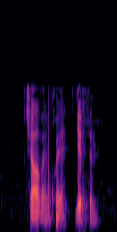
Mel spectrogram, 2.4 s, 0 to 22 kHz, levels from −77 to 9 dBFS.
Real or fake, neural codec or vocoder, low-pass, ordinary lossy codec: real; none; 5.4 kHz; AAC, 24 kbps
